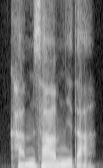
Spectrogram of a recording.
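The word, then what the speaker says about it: 감사합니다: Kamsahamnida. Good attempt. The ham part needs to be a bit crisper. Think of it like you're gently pressing the H. Not ham, but hum. Quick and clean.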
